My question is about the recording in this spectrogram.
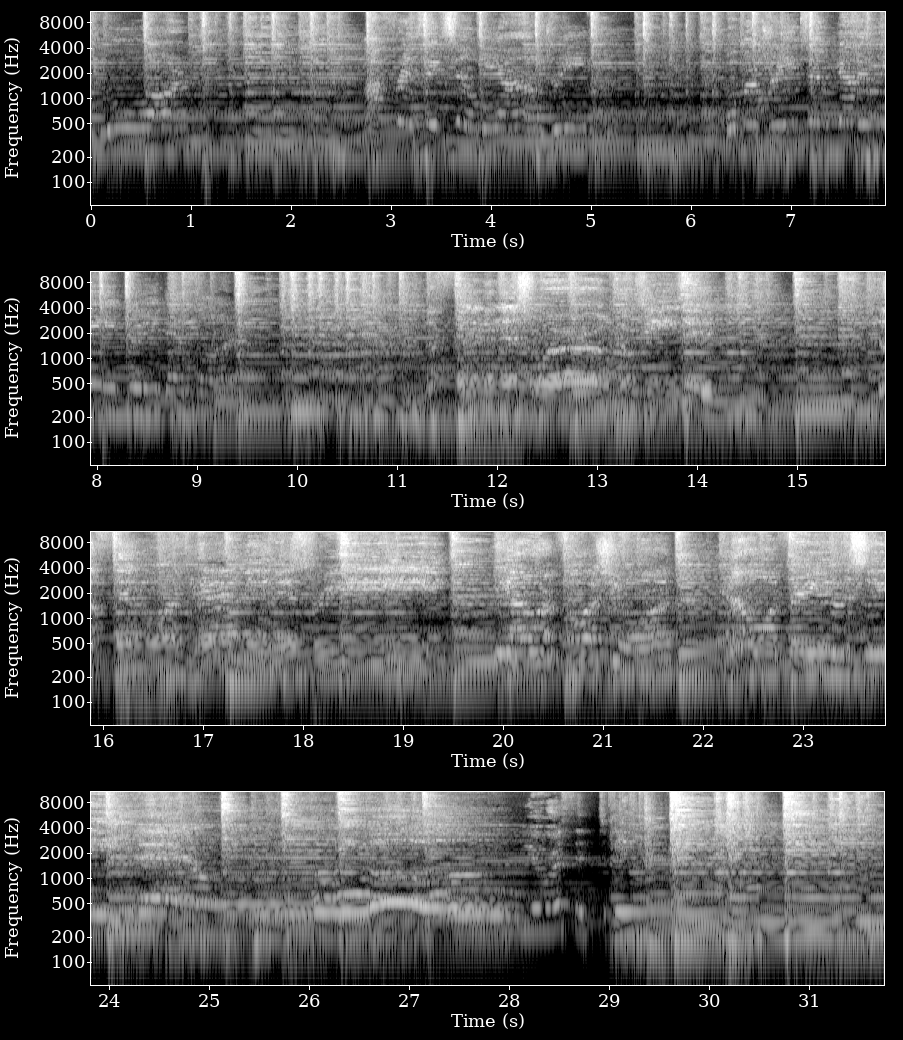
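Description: Acoustic guitars strummed together with men singing a country-pop song, the melody rising and falling over a steady strum. The playing breaks off briefly near the end, then comes back in.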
